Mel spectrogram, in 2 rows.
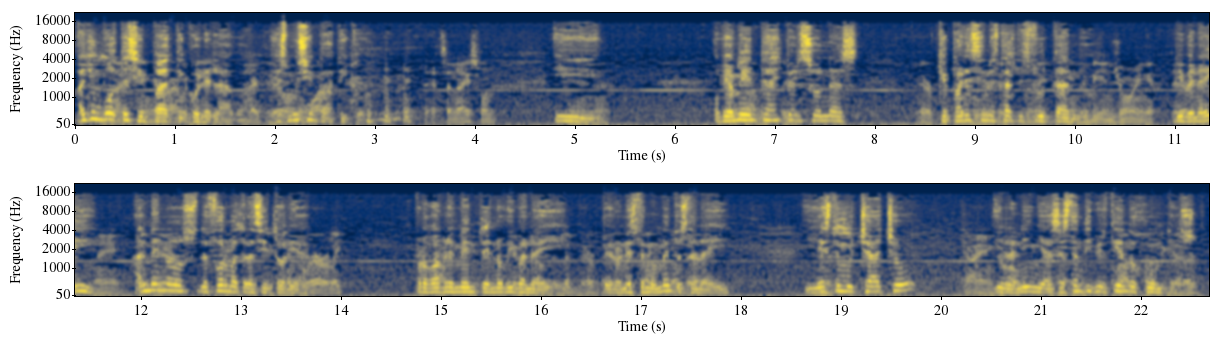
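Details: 56-year-old right-handed man, symptoms beginning almost 5 years before recording, describing a picture; semantic variant primary progressive aphasia (semantic dementia).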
